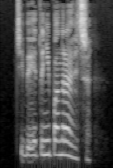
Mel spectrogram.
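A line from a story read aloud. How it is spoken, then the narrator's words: Heavy sigh, gremlin. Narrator (Russian): ответил гремлин и тяжело вздохнул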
